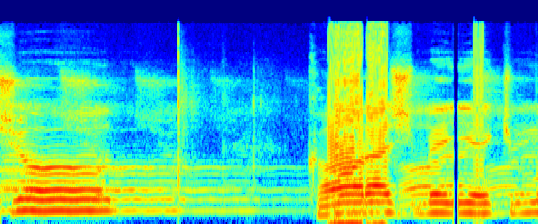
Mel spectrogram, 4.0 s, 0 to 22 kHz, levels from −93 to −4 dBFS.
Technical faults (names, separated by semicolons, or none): integer overflow; gap at a join of encoded pieces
